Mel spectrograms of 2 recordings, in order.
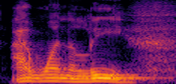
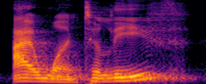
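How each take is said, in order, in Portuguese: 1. 'Want to' se funde em uma só palavra, wanna. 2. 'Want to' é dito como duas palavras completas. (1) "Muito comum" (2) "I want to vira wanna"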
